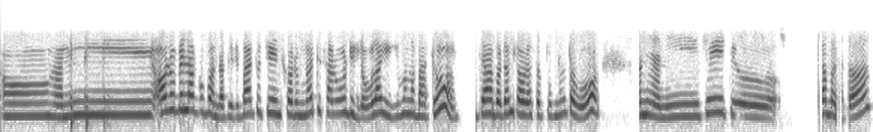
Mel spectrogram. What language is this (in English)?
Nepali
